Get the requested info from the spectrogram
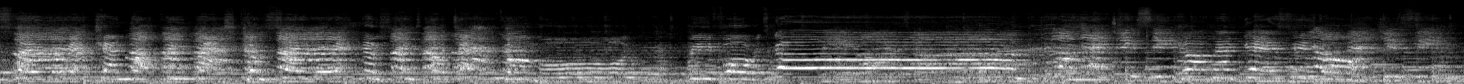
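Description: A young solo voice singing a musical-theatre song over instrumental accompaniment, holding one long note about eight seconds in.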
